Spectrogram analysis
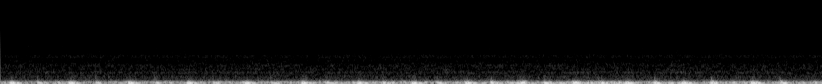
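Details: Own heart sounds recorded with ECG while rebreathing into a plastic bag: muffled low thumping, regular heartbeat at roughly 105 beats a minute over a steady low hum.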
